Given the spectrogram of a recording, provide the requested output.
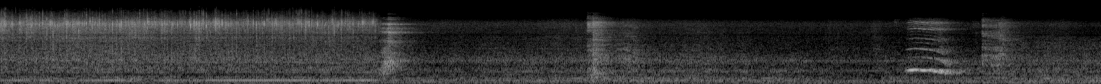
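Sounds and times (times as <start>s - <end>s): patties sizzling in oil: 0.0s - 4.1s
spatula working in pan: 0.0s - 4.2s.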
